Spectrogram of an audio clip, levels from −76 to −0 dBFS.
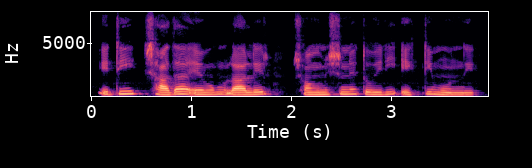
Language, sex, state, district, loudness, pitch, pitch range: Bengali, female, West Bengal, Cooch Behar, -18 LUFS, 205 Hz, 195-225 Hz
